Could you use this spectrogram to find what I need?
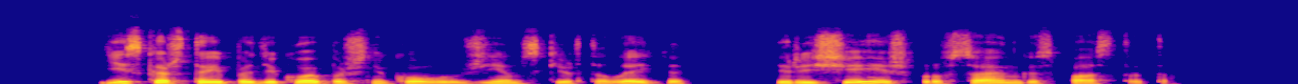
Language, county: Lithuanian, Utena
